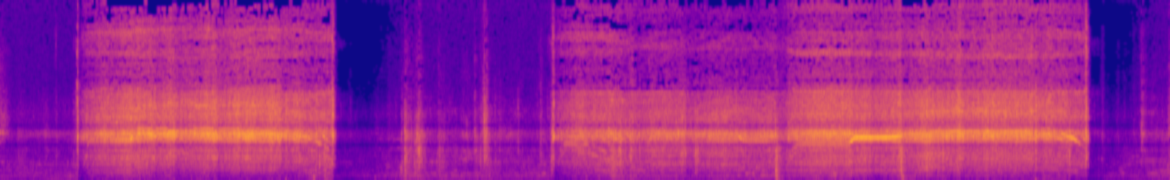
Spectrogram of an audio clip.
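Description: A cordless drill whirs loudly in bursts.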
